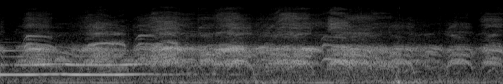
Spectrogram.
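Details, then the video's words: Indian house crows feeding together in a village and fighting over food give harsh, hoarse caws, several overlapping in a rough chorus about twice a second, with a steady whistle-like tone early on. "Village Crow Bird Crowing Sound Loudly | Crow Ki Awaz naturally | Indian Crows Sound | কাকের ডাক"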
